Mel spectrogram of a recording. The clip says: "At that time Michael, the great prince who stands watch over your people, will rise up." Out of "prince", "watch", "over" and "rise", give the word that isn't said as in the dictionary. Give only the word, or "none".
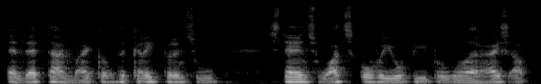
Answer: watch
